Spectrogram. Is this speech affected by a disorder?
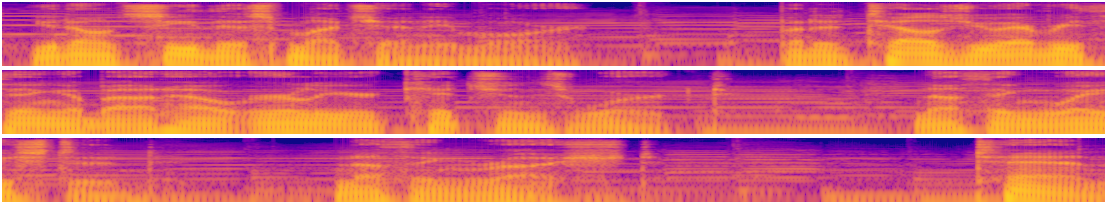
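No.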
